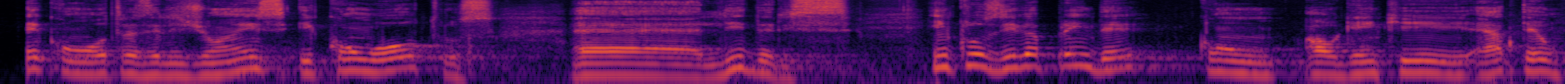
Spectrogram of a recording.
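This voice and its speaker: Talking at a very slow pace, a man with a fairly high pitch keeps his loudness very even while his intonation stays lively. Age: 30s. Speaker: theologian and debater. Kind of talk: debate statement.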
